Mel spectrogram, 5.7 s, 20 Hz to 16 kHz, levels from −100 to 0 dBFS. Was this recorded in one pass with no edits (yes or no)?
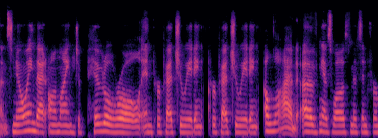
no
